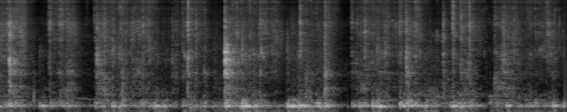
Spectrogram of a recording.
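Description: Date pickle gets mixed with spices in a bowl, a steady close scraping and clinking of a spoon through sticky fruit, continuous with small pauses and no talk.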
